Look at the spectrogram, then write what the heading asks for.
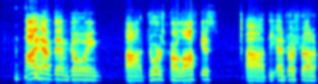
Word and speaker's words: Karlaftis: So the Packers get George Karlaftis as the guy. I don't think I pronounced the last name. No, you did. It's Karlaftis.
